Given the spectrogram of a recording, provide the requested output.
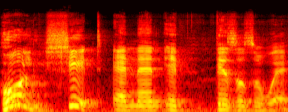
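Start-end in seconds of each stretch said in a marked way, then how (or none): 0.0-0.8 put-on Sugar Island accent. Voicing an illusion of Mog that jumps up: Sugar Island accent. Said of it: "in a, a Sh-, Sh-, Sugar Island accent".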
